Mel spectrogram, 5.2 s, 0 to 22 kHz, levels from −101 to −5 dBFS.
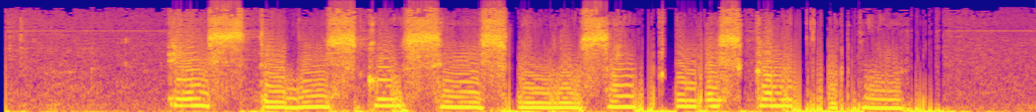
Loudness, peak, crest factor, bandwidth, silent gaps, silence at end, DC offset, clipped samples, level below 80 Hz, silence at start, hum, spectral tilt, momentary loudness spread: -5 LUFS; 0 dBFS; 6 dB; over 20 kHz; none; 0 s; under 0.1%; 2%; -16 dBFS; 0 s; none; -4 dB/octave; 16 LU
